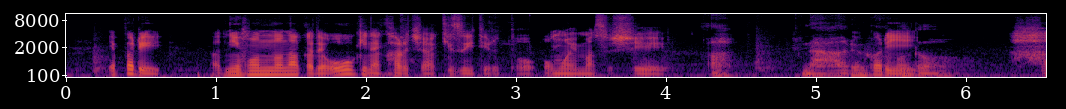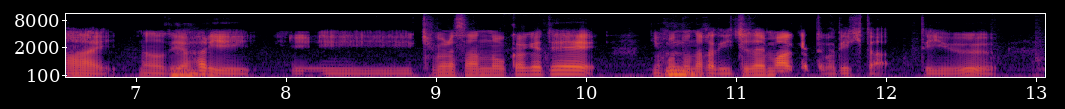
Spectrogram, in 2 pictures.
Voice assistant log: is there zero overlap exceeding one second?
Yes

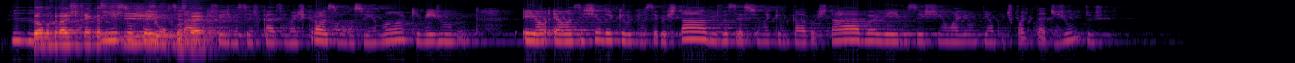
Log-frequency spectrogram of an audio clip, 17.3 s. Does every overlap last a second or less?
No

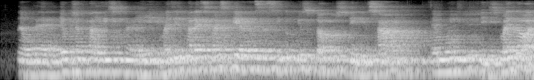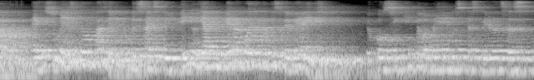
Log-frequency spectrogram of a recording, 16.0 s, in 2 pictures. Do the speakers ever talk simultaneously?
No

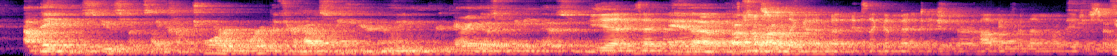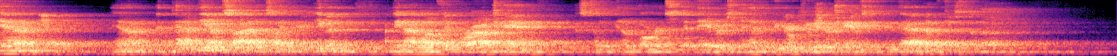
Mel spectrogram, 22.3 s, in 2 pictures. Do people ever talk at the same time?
Yes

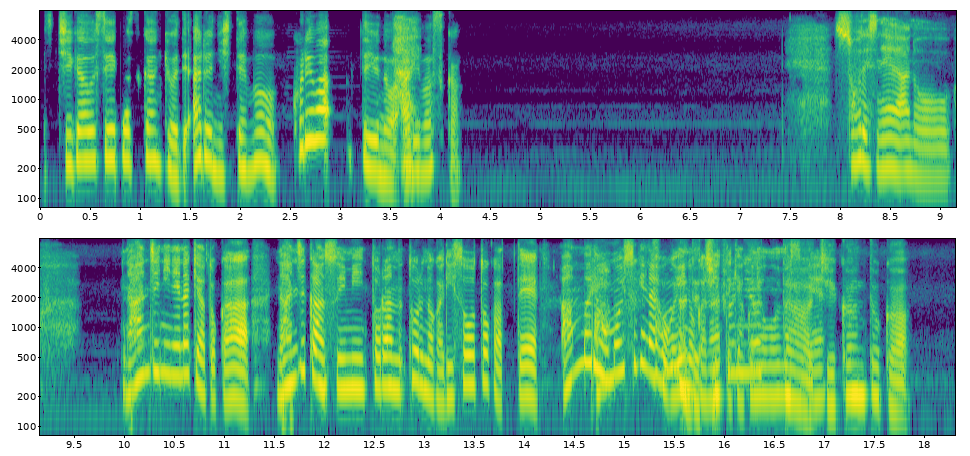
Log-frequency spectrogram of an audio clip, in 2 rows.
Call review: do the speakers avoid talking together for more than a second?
No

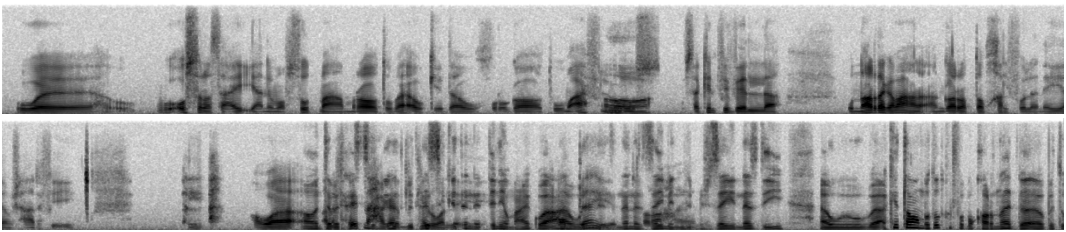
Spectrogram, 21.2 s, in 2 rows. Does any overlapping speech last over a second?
Yes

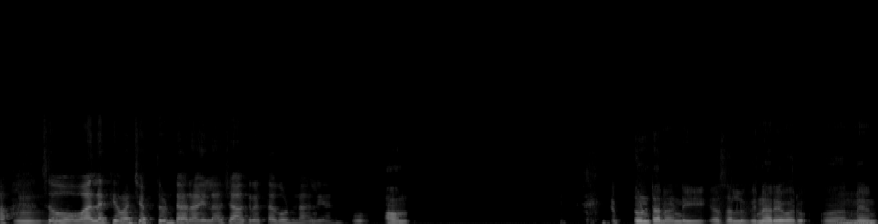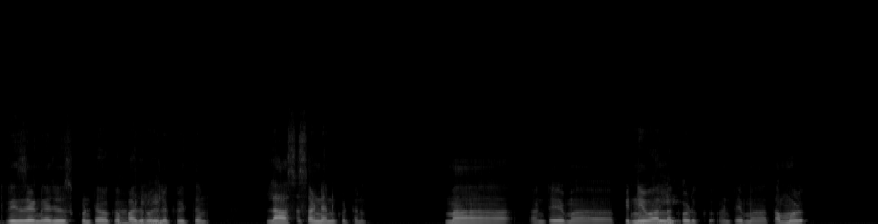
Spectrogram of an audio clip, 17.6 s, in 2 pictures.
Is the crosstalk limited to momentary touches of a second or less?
Yes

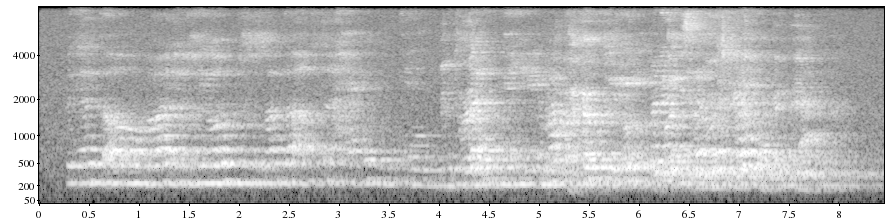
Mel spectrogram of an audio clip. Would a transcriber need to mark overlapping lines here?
Yes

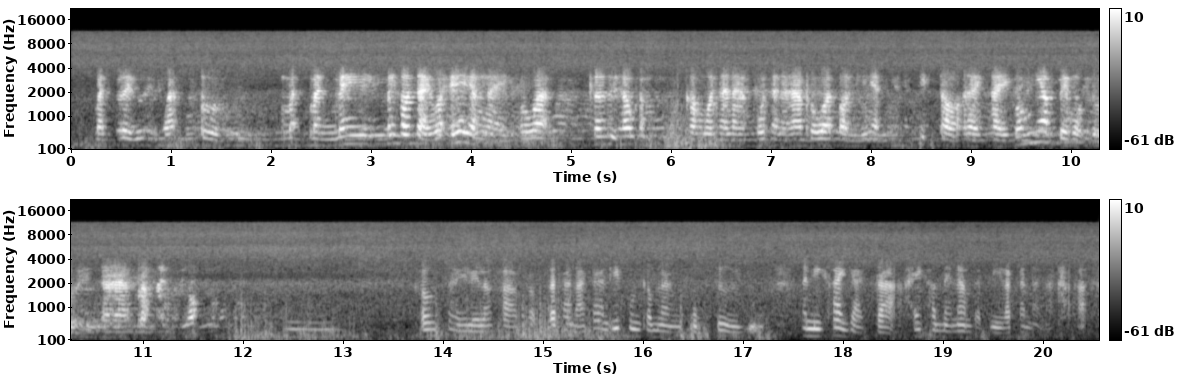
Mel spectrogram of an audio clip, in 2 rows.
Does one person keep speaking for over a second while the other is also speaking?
No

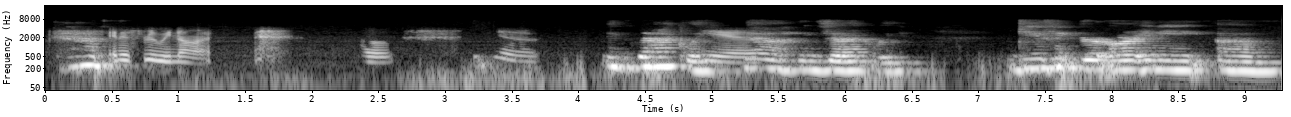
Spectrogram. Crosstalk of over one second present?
No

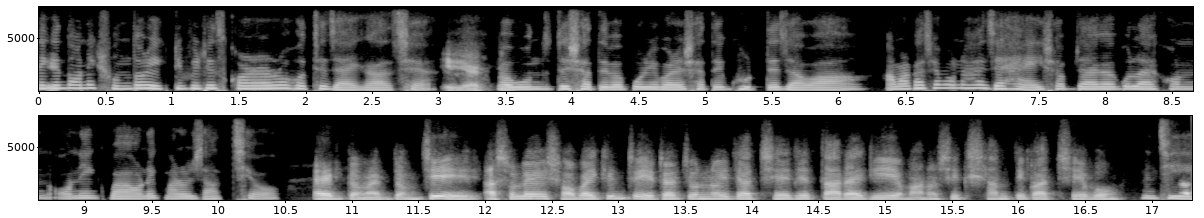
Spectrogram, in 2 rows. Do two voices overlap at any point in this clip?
No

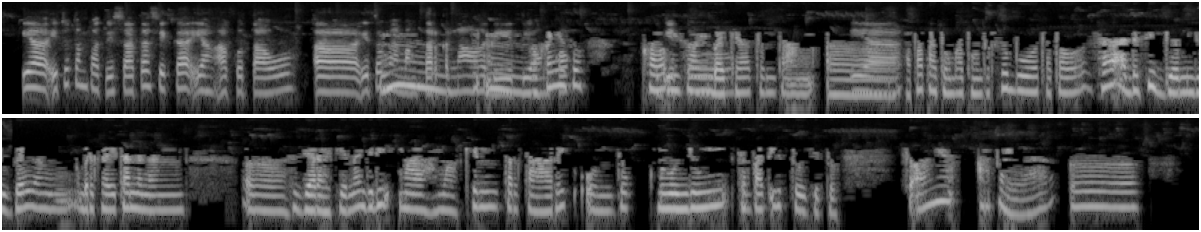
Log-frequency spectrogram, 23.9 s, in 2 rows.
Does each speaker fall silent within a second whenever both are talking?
No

